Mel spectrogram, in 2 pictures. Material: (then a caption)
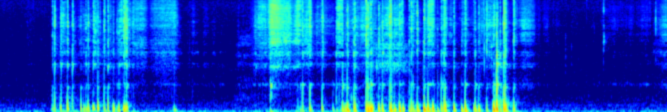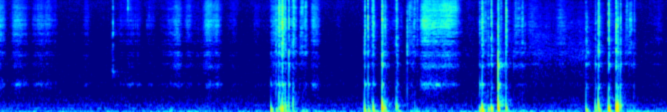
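Polystyrene foam. Long acrylic nails scratch and rub the surface of a solid white polystyrene foam mannequin head held close to the microphone. Dry, low-heavy scraping and squeaky rubbing come in stop-and-go bursts, two longer runs in the first five seconds, then a long quiet pause. Shorter, unpredictable flurries of scratching follow near the end.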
